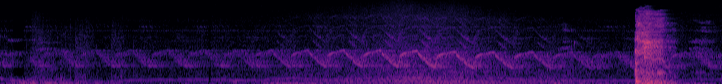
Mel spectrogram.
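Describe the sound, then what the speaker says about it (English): Wailing emergency siren inside a video game, a rising and falling electronic wail that swells as it approaches over a low engine hum, capped by a sudden loud burst near the end. "I hear sirens."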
